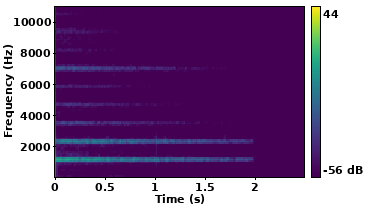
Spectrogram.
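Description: The closing sting of a TV channel's logo ident: one sustained high ringing tone that fades away steadily over about two seconds.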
